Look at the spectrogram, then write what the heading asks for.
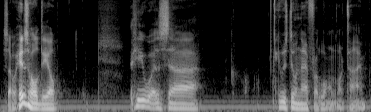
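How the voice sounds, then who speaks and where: A man's voice: deep voice, measured pace, dark tone, slight background noise. A man chatting casually as a podcast guest, telling stories and laughing often. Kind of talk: casual chat. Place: podcast studio.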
